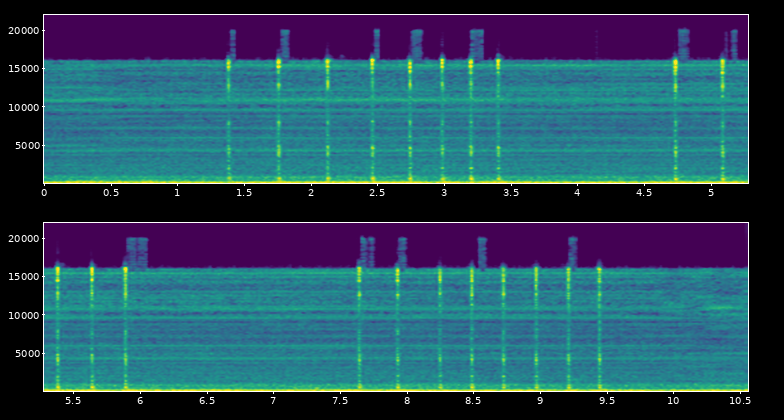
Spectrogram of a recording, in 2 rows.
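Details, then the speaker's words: Fuel injector lag-time test on a bench rig at about 45 psi, with pulse width stepped up from 700 microseconds to 2.5 ms: crisp light ticks in uneven clusters over a quiet hiss as it starts trying to open. Normal operation. "There's 1 point. I can start to hear it trying to open. We are at 2.5 milliseconds."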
